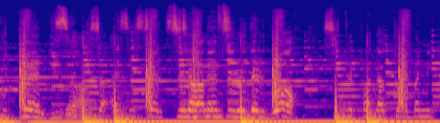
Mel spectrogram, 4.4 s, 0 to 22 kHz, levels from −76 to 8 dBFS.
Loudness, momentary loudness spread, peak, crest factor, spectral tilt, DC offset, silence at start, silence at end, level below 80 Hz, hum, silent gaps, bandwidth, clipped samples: -18 LUFS; 6 LU; -2 dBFS; 14 dB; -5 dB/octave; 0.4%; 0 s; 0 s; -16 dBFS; none; none; 17 kHz; under 0.1%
